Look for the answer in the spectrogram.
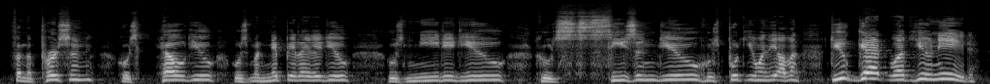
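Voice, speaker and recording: Man, high voice, bright tone, mock-serious comedy host, studio. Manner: earnest, mock-serious, interviewing food. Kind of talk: deadpan mock talk show.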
